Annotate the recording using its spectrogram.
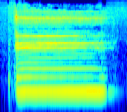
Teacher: Ü, rounded lips, high tongue slightly further back.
